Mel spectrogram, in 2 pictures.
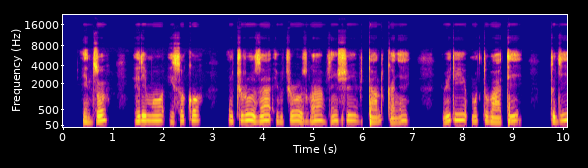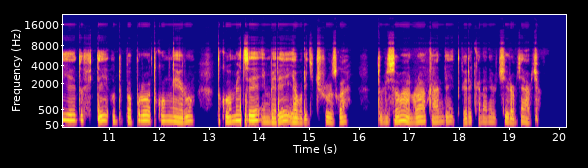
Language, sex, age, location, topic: Kinyarwanda, female, 18-24, Kigali, finance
